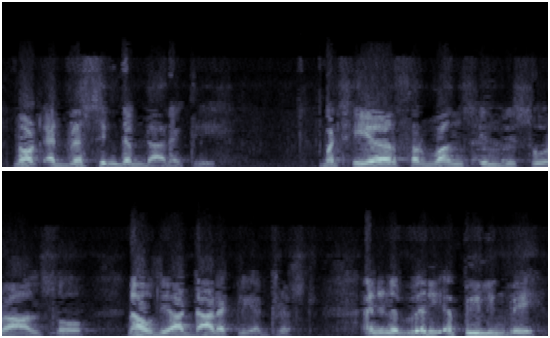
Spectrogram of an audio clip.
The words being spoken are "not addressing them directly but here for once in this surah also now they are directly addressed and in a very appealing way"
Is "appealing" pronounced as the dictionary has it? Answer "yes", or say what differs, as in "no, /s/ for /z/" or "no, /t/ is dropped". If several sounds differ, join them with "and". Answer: yes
